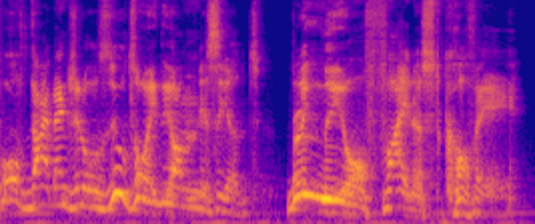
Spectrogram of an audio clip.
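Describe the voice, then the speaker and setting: A man uses a put-on character voice. His pitch is high and his pace fairly slow. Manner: pompous, commanding.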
